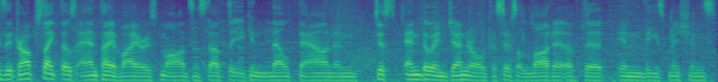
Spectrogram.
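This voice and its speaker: Music plays in the background as a man speaks at a fairly quick pace. His pitch is fairly low, with fairly even intonation. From Sweden. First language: Swedish. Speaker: gaming streamer. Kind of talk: live game stream chat. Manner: casual, hesitant with fillers.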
